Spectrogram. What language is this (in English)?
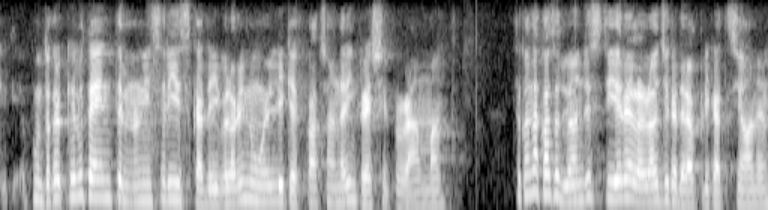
Italian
